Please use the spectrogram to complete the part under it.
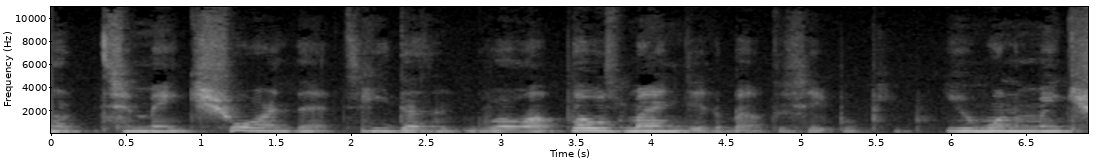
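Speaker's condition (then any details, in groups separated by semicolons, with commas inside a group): Cerebral palsy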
